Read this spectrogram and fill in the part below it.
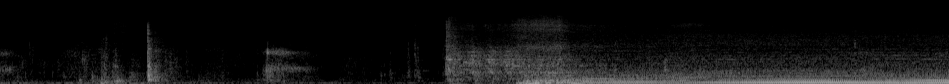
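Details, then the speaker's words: Imported 1990s Japanese car with a weak battery, cold start then idle: lumpy, chugging, uneven idle about four beats a second, suspected misfire, not yet diagnosed. "Don't know if you can hear, but she kind of chugs away. It's a bit of a misfire in it."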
